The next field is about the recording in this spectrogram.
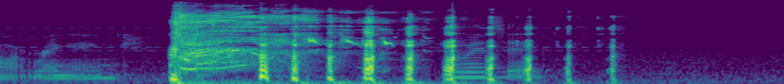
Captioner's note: laughing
